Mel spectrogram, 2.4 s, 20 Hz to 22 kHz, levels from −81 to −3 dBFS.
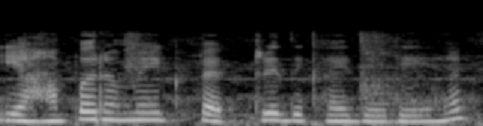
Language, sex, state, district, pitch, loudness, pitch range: Hindi, female, Uttar Pradesh, Deoria, 205 Hz, -28 LUFS, 195-225 Hz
